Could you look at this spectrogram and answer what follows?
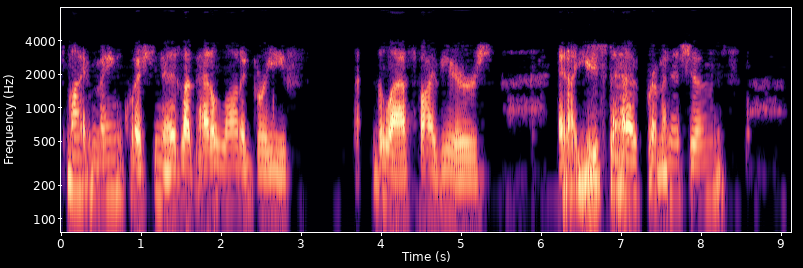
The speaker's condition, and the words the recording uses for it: Vocal cord paralysis. Sound hoarse because I have a paralyzed vocal cord.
